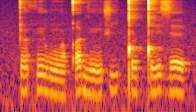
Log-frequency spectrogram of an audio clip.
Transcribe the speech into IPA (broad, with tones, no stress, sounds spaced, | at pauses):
ʈ ɐ̃˧˥˧ h ẽ˥˧ β õː˨˩˦ qʼ ə˧˥˧ ɡ ẽː˨˩˦ ʃ i˧˥˧ ǃ ə˧˥˧ ǃ e˧˥˧ z ɛ˥˧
